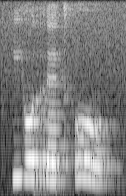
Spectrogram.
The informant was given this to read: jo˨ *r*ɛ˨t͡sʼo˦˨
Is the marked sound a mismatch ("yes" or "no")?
no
